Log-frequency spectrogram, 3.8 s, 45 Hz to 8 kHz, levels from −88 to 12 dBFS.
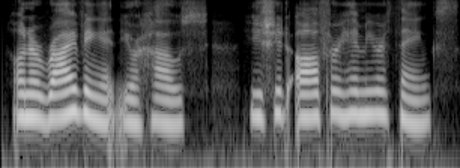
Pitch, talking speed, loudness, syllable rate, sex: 210 Hz, 170 wpm, -17 LUFS, 4.6 syllables/s, female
